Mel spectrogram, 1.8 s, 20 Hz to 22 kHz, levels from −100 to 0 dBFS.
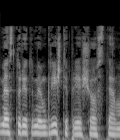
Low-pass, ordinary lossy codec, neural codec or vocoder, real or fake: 14.4 kHz; MP3, 48 kbps; vocoder, 44.1 kHz, 128 mel bands every 512 samples, BigVGAN v2; fake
